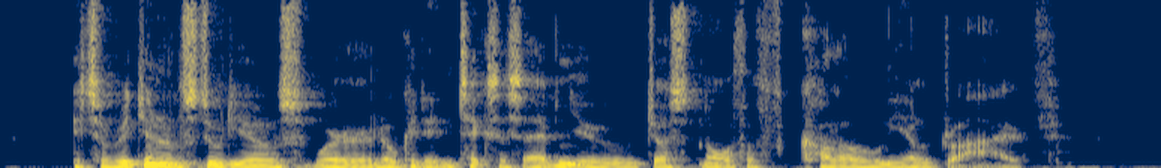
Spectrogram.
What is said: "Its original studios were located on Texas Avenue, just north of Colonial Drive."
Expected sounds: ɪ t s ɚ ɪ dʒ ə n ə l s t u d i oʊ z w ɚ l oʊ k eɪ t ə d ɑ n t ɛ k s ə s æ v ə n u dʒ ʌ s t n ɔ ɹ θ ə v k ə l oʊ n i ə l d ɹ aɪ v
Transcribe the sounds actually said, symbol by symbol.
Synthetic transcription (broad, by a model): ɪ t s ɚ ɪ dʒ ə n ə l s t u d i oʊ z w ɚ l oʊ k eɪ t ə d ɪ n t ɛ k s ə s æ v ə n u dʒ ʌ s t n ɔ ɹ θ ə v k ə l oʊ n i ə l d ɹ aɪ v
